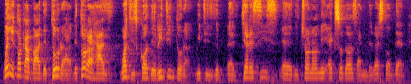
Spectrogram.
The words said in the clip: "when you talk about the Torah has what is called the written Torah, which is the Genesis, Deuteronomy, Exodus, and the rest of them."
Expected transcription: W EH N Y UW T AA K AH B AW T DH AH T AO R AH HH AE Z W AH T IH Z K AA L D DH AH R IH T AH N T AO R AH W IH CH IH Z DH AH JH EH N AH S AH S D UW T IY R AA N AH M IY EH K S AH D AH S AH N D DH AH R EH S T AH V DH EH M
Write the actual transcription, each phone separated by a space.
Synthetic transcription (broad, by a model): W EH N Y UW T AA K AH B AW T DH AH T AO R AH HH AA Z W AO T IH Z K AA L D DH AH R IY T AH N T AO R AH W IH CH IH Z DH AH JH EH N AH S AH S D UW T R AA N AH M IY EH K S AH D AH S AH N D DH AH R EH S T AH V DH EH M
